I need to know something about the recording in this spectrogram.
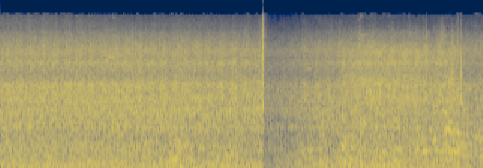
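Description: Street noise with a vehicle engine idling steadily and faint voices in the background. A little over halfway through, a sharp click is followed by a brief drop in the sound.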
